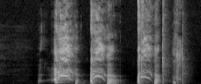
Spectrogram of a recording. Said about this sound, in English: Oh, shit. Nigga coughing. Nigga probably still sick from that goddamn In-N-Out.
